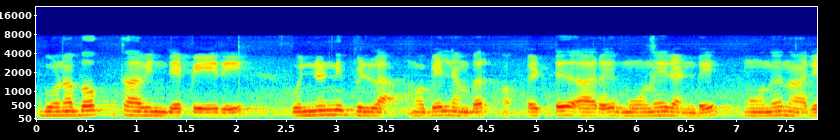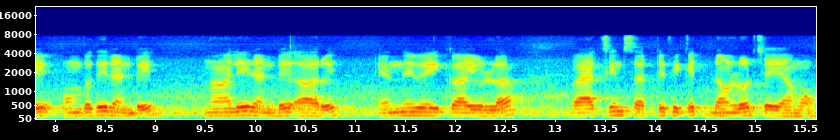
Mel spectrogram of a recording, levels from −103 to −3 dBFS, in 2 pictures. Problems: background sounds at intervals, low volume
